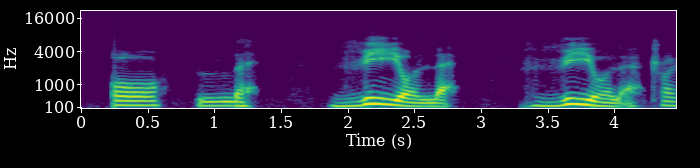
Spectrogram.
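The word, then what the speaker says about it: violet: an e e and the silent letter is a T and that spells the word for purple and we say it out V or viola viola try saying that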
